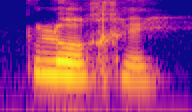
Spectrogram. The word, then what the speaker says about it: плохой: Плохой. Плохой. Плохой. Плохой, не забывайте ударение вот здесь, плохой.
